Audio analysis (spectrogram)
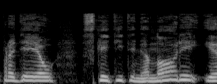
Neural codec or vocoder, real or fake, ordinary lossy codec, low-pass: vocoder, 44.1 kHz, 128 mel bands every 256 samples, BigVGAN v2; fake; MP3, 48 kbps; 14.4 kHz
